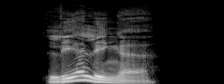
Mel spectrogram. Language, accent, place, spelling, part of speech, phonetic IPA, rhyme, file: German, Germany, Berlin, Lehrlinge, noun, [ˈleːɐ̯lɪŋə], -eːɐ̯lɪŋə, De-Lehrlinge.ogg
- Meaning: nominative/accusative/genitive plural of Lehrling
